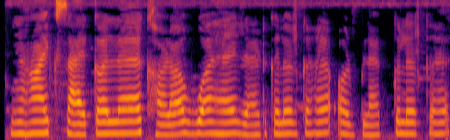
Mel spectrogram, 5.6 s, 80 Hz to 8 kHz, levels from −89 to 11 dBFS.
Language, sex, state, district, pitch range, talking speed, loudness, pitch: Hindi, female, Odisha, Sambalpur, 225-240 Hz, 170 wpm, -16 LUFS, 235 Hz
